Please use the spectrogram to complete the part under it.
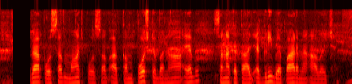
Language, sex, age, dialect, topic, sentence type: Maithili, male, 25-30, Bajjika, agriculture, statement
